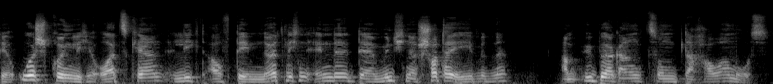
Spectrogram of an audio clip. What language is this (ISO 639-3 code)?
deu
